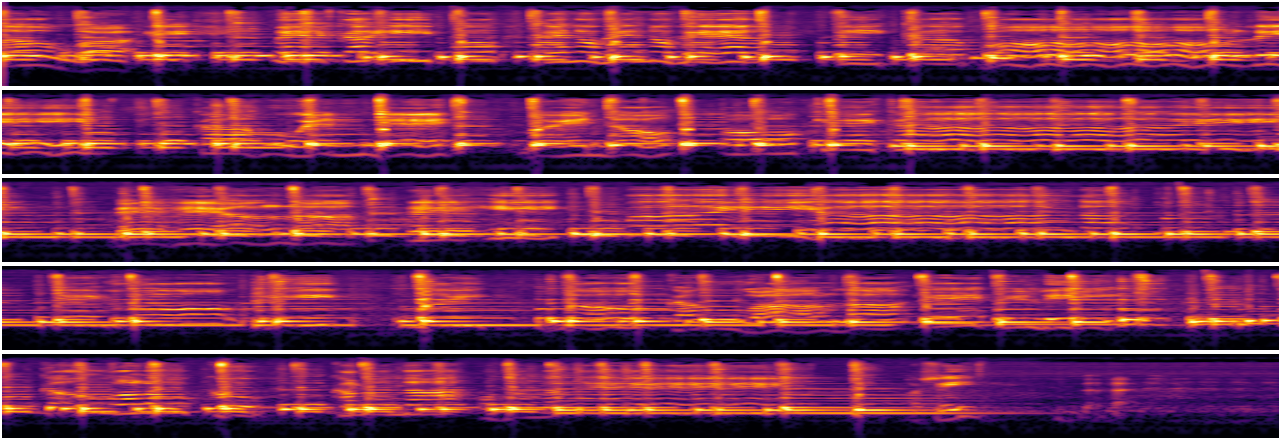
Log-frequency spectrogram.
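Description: Ukulele strummed in a quick, steady rhythm through a tune with many chord changes. The playing stops abruptly at the very end.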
